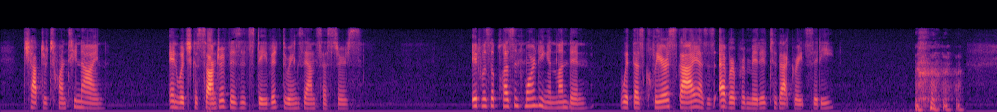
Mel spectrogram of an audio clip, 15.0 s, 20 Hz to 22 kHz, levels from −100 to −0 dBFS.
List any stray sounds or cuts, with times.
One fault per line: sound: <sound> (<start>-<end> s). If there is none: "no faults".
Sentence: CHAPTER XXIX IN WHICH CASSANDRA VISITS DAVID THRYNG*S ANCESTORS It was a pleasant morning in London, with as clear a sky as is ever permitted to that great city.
sound: laugh (13.7-14.5 s)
